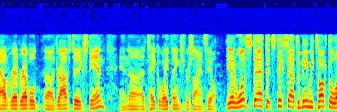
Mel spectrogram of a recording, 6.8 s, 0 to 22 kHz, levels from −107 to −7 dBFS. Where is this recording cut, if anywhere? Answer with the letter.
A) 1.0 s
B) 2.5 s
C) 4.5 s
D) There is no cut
B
